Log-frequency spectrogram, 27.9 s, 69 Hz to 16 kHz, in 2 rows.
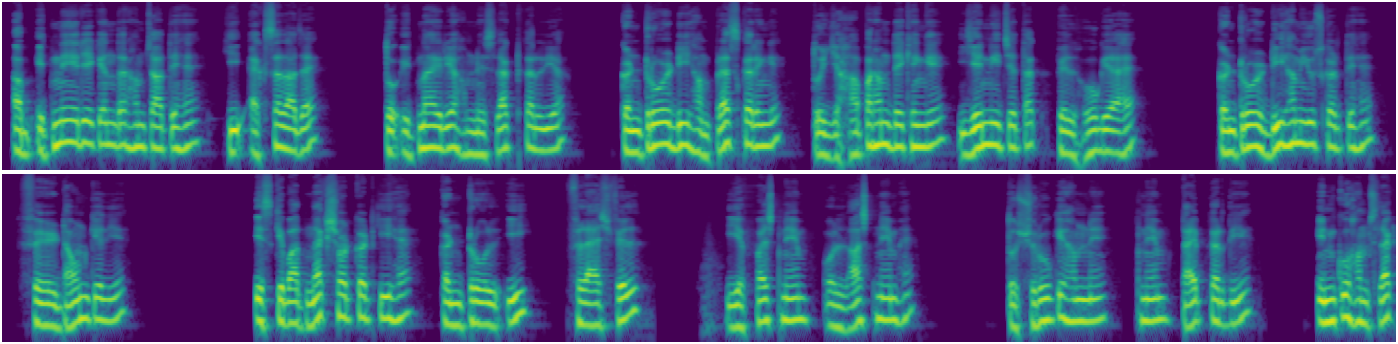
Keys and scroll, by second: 6.5 ctrl+d.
